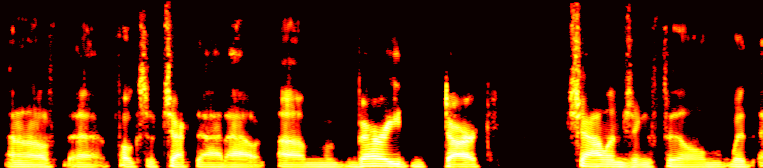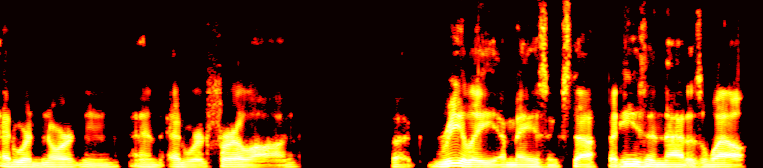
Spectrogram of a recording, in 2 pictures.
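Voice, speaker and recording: Deep-voiced, effusive man hosting a podcast. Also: level tone, a little slow, fairly bright tone, dry recording, lo-fi sound. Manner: effusive, emphatic, repeats words for emphasis. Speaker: podcast host. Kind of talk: casual fan discussion.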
